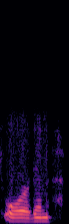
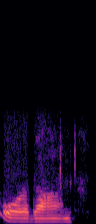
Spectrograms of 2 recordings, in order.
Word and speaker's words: Oregon: It's pronounced Oregon, not Oregon.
